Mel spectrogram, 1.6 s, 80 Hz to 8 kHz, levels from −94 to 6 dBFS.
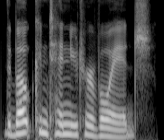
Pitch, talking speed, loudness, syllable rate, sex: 195 Hz, 185 wpm, -19 LUFS, 5.5 syllables/s, female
